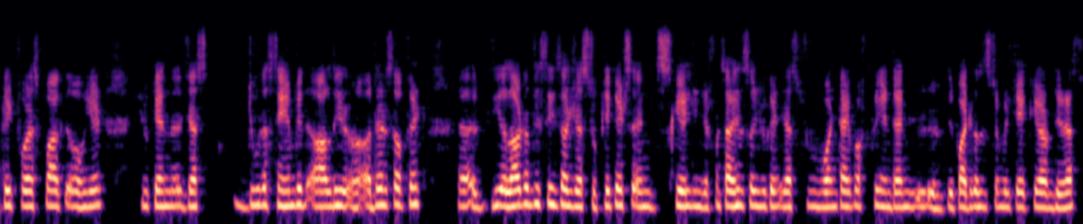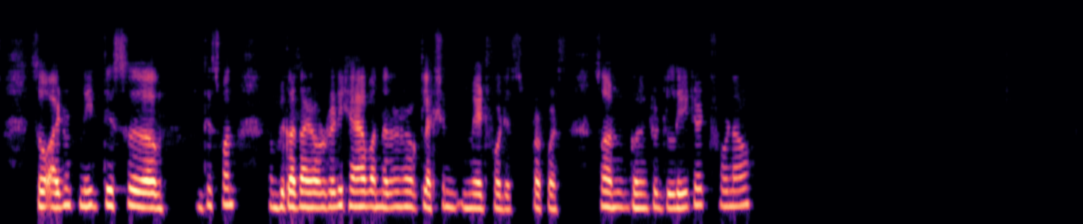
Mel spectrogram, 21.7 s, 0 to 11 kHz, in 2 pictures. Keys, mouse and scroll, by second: 0.1-1.5 scroll down 2, 1.5 click, 1.9 drag, 2.3-3.1 scroll down 8, 3.1-7.3 middle drag, 12.6 click, 14.2 scroll up 2, 15.3-16.0 scroll down 4, 16.0-18.3 right drag, 18.3 click, 18.7-20.9 right drag, 20.9 click, 21.1-21.6 right drag.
